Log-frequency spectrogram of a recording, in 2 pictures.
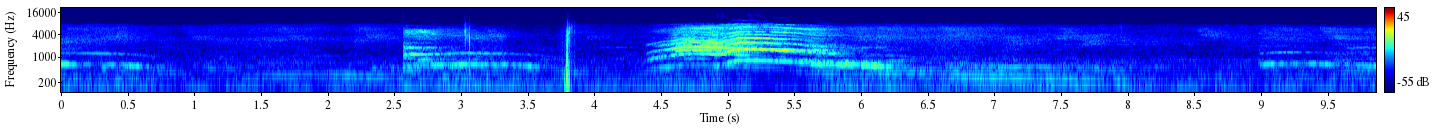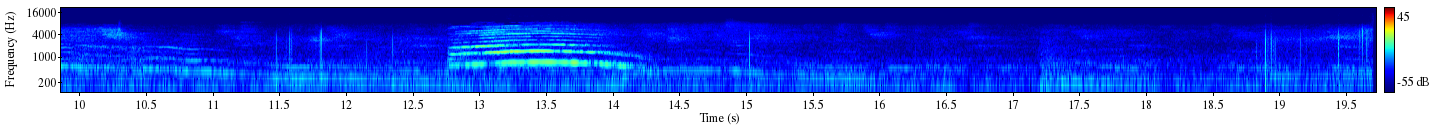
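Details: Fighting cats trade a series of long, sliding yowls and moaning wails, with two loud, rising-then-falling screams separated by quieter pauses, and occasional sharp clicks or knocks in between.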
